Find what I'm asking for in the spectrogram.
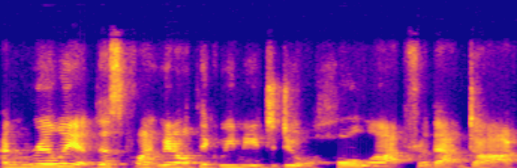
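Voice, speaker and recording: A woman at a fairly quick pace. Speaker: ferry project presenter. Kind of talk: presentation with Q&A. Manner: fast.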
